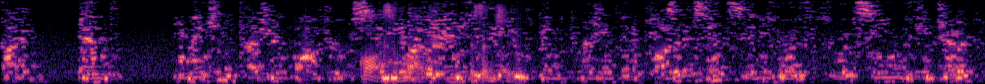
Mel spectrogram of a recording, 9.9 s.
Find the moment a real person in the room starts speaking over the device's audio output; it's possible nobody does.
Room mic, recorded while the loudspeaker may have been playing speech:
4 s

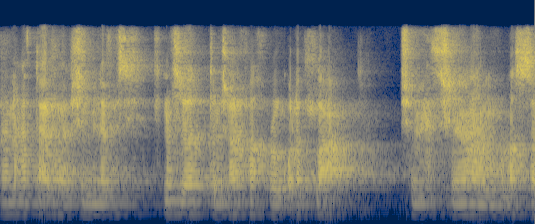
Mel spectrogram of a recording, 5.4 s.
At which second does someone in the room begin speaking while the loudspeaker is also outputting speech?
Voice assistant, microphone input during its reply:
none

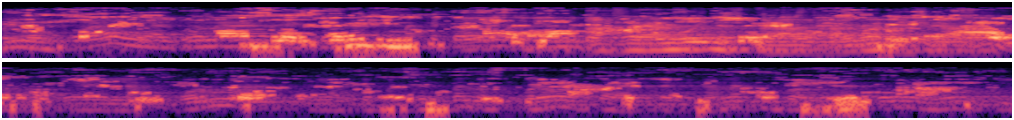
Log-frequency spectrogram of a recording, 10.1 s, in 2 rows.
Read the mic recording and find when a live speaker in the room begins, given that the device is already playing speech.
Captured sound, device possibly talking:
3 s

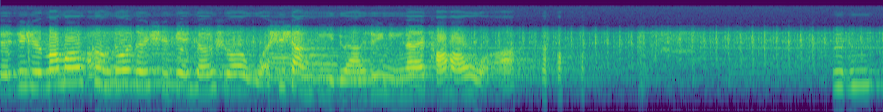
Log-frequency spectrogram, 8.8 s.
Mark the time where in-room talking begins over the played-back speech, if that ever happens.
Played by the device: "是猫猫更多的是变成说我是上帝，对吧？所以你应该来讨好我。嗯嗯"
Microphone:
1 s

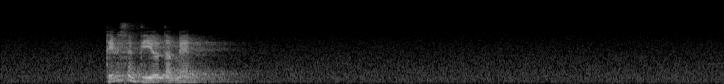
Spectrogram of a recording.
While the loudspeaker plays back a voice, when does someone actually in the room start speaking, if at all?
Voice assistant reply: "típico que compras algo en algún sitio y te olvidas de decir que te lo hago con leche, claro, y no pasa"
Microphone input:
1 s

